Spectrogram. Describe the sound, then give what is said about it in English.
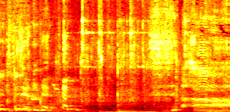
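A broken chair creaks and groans in a drawn-out series of squeaky, mechanical strains, with a brief low thump midway and shifting, rasping tones throughout. “You really need to get that chair fixed.”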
